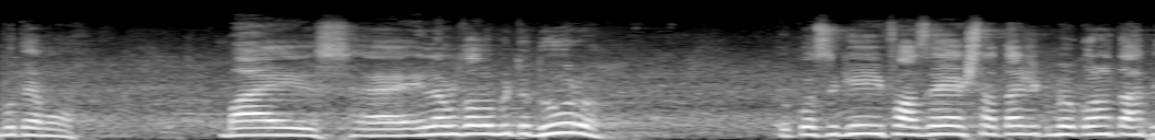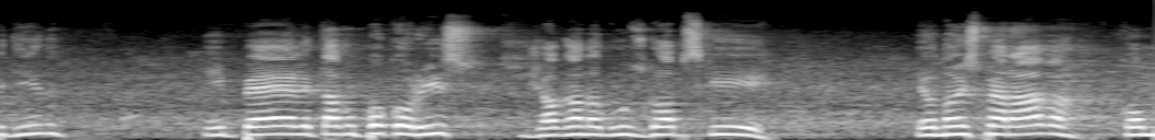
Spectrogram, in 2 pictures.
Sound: foreign

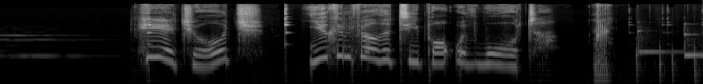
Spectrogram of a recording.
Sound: oinks

